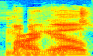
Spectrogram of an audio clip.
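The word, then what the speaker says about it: Margot: Margo marget Margaret Margo Margo probably the te is silent Robbie I don't know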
